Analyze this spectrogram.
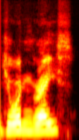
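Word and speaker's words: Jordynne Grace: in TNA and how about what's their Champion Jordan Grace is how you pronounce her name she may end up appearing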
